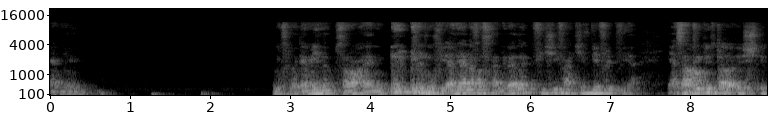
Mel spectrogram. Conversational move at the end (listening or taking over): listening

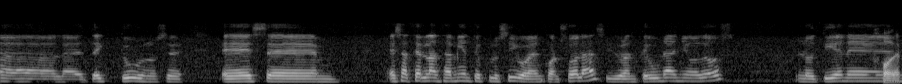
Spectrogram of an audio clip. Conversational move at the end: listening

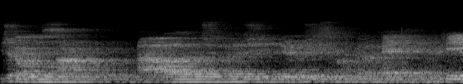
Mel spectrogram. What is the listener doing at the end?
listening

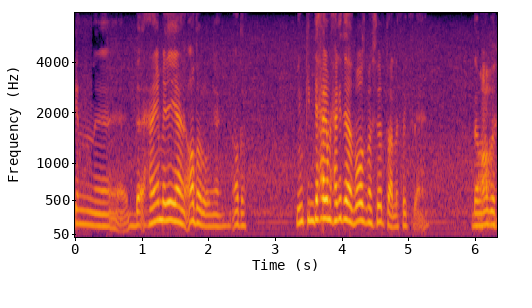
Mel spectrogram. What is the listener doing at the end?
taking over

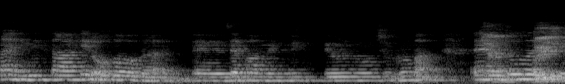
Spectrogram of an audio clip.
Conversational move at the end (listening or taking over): taking over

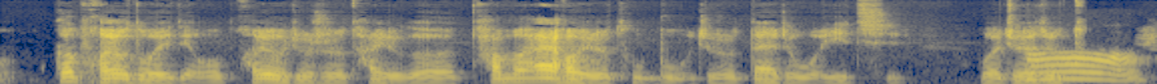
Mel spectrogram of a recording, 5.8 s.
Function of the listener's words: listening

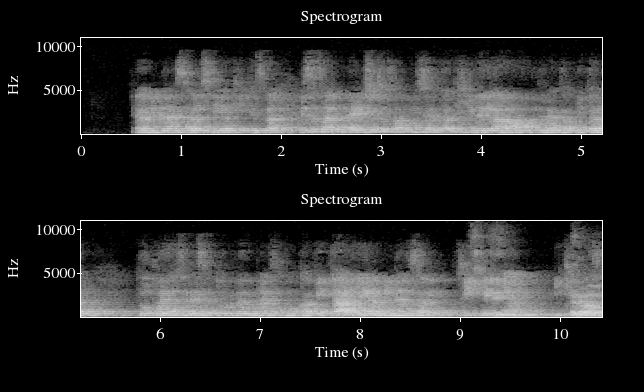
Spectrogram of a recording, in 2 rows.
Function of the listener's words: taking over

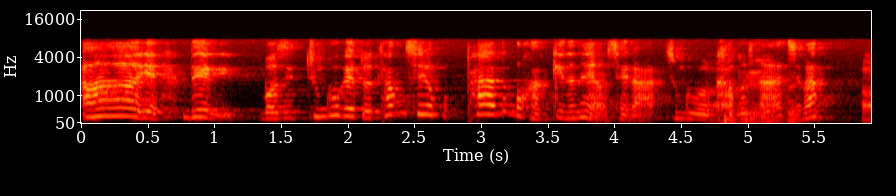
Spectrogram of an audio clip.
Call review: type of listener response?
taking over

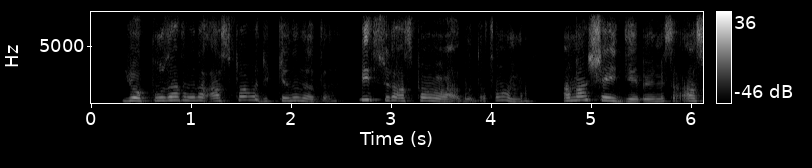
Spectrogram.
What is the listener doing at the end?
listening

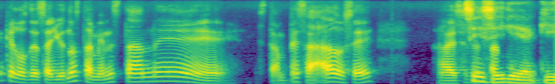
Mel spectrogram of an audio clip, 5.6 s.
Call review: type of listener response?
taking over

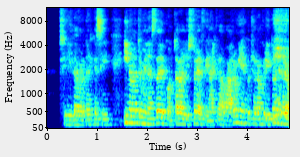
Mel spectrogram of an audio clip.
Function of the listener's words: taking over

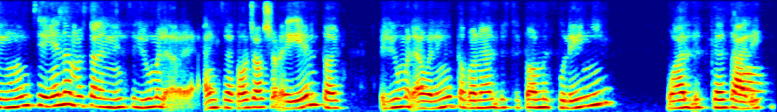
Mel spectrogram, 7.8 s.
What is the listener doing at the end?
listening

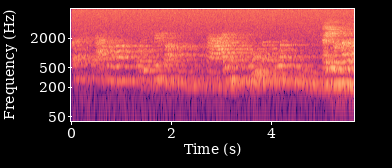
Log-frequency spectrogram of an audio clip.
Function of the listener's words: taking over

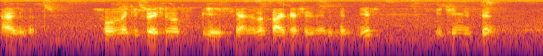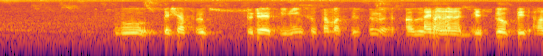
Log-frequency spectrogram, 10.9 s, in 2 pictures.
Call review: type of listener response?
taking over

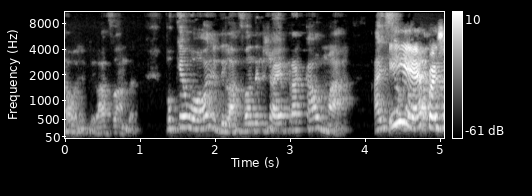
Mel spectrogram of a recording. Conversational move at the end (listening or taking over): taking over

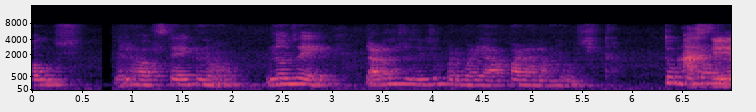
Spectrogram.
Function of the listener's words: taking over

